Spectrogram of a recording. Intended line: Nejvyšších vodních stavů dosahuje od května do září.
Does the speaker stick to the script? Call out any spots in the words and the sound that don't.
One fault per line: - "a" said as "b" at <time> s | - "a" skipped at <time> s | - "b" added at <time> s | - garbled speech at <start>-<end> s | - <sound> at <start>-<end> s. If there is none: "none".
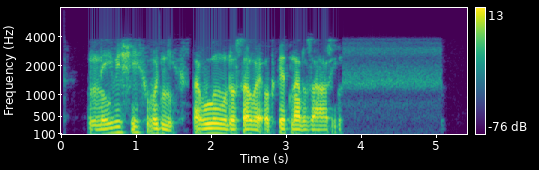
none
